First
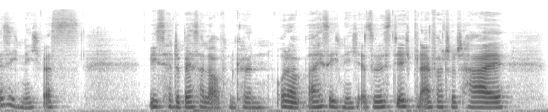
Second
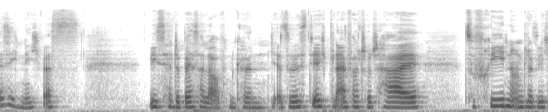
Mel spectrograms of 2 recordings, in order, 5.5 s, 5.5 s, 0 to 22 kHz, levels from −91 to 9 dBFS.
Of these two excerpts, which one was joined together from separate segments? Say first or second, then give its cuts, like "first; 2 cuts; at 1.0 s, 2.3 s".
second; 1 cut; at 2.7 s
